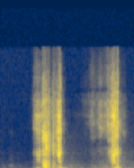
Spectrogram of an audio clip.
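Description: Handling noise close to the lectern microphone: two short crackling rustles, about a second apart.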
